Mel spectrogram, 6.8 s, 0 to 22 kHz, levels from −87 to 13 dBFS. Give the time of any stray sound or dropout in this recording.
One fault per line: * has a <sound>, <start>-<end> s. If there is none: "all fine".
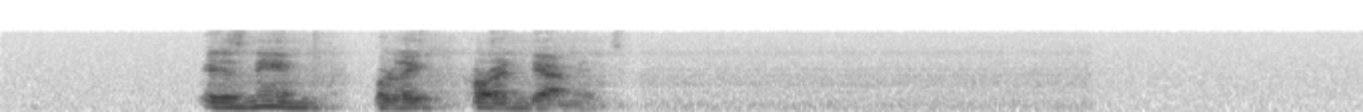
all fine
